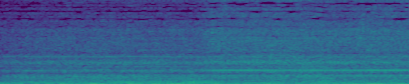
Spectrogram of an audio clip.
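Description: Red printing ink being spread onto a roller in a print shop that prints playing cards, heard as a steady mechanical whirr with a low rumble that holds constant throughout, with no voices.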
